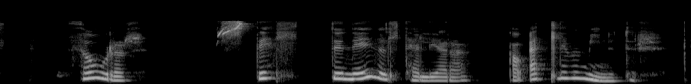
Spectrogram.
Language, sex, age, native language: Icelandic, female, 14, Icelandic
